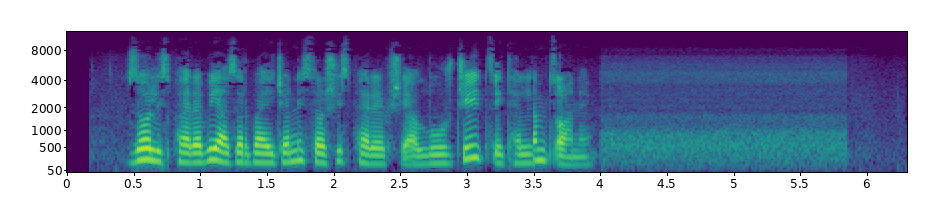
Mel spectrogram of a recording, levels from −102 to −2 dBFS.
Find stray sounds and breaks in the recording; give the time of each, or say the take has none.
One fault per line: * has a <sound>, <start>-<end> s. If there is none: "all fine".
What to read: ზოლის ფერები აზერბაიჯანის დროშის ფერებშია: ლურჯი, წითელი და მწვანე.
all fine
